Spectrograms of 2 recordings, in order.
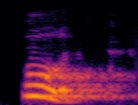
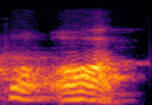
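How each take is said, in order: First: The word is said as one syllable. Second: The word is split into two syllables. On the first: The speaker calls it right. "Only one syllable sound" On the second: The speaker calls it wrong. "It's not for ought"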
